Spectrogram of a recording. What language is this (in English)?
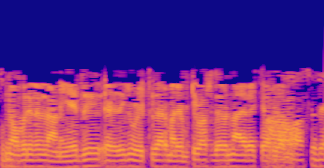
Malayalam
